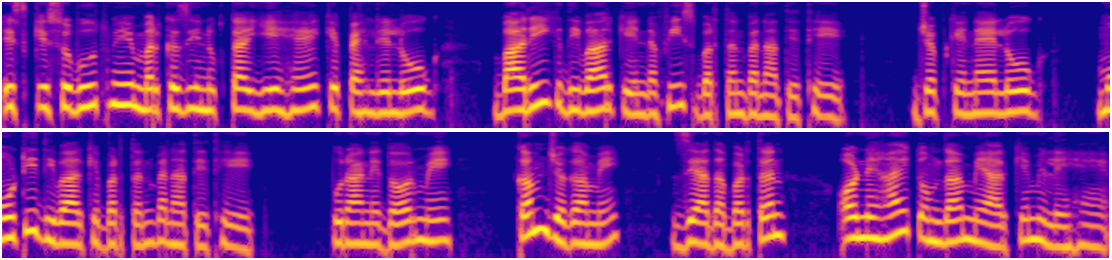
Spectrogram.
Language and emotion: Urdu, neutral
